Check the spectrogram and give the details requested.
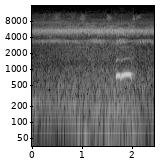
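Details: A Ryukyu scops owl, recorded in July 2020, gives one short, slightly rising hooted note against a steady, high shrill insect chorus.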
